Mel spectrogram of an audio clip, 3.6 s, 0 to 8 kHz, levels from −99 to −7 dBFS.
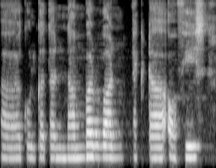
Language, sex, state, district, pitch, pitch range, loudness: Bengali, female, West Bengal, North 24 Parganas, 200 Hz, 190-205 Hz, -20 LUFS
